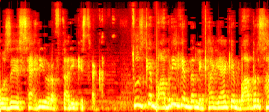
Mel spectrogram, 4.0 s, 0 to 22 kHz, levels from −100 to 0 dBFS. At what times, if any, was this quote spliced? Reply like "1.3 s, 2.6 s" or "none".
1.8 s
